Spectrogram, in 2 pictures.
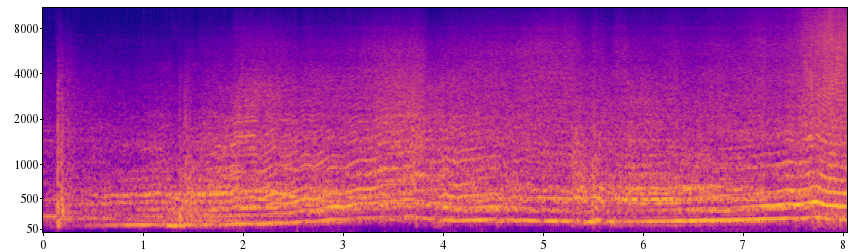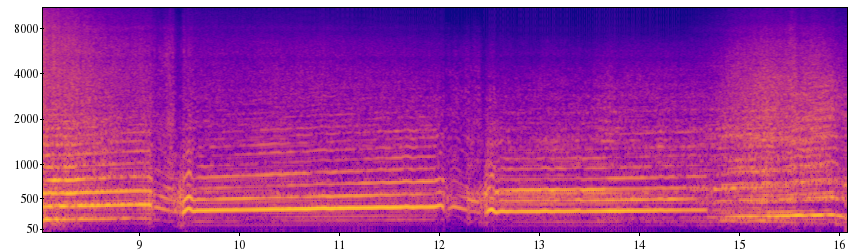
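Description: A Porsche 911 racing car accelerating hard uphill past the listener. The engine climbs in pitch, is loudest about eight seconds in, then drops sharply with quick upshifts near nine and twelve seconds and again near the end.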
